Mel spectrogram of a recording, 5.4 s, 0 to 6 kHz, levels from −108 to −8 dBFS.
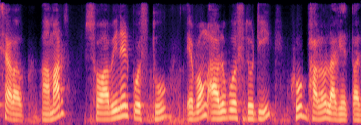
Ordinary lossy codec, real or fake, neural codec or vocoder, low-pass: none; fake; codec, 16 kHz, 1 kbps, X-Codec, WavLM features, trained on Multilingual LibriSpeech; 5.4 kHz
